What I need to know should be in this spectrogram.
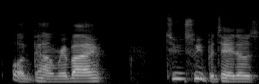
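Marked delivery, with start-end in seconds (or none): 1.6-2.6 breaking, cracking voice mid-line. Talking to listeners, with the voice cracking. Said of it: "you hear that voice crack".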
